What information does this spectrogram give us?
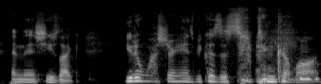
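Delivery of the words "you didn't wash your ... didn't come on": rising argument. Retold or imitated. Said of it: "octaves higher".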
